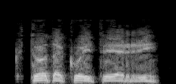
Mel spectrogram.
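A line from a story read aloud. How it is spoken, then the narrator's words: Stony questioning tone. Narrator (Russian): Каменным тоном спросил я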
